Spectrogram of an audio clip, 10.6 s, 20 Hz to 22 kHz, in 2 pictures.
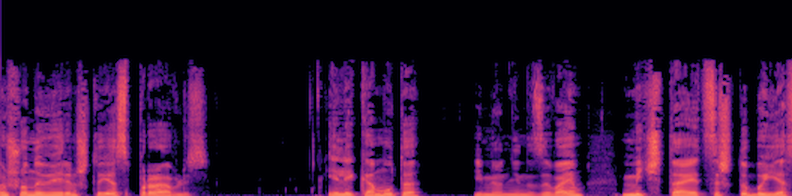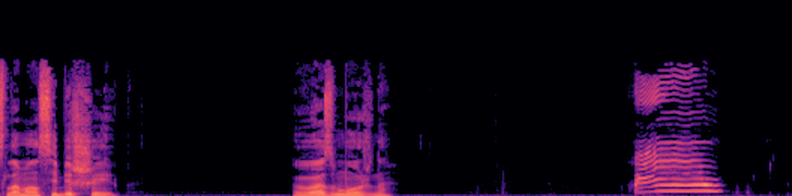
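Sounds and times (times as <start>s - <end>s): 
speech: 0.0s - 1.5s, 2.2s - 6.2s, 7.2s - 8.0s
male cat meowing at the door: 9.5s - 10.2s.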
